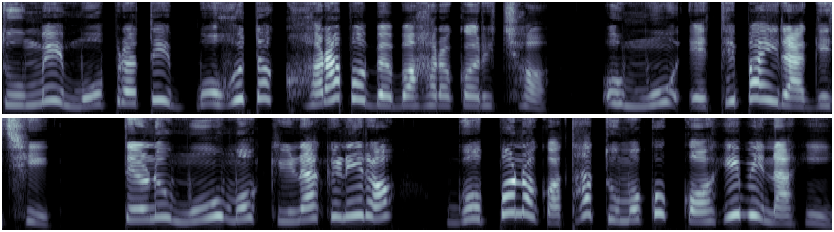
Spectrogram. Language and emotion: Odia, angry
